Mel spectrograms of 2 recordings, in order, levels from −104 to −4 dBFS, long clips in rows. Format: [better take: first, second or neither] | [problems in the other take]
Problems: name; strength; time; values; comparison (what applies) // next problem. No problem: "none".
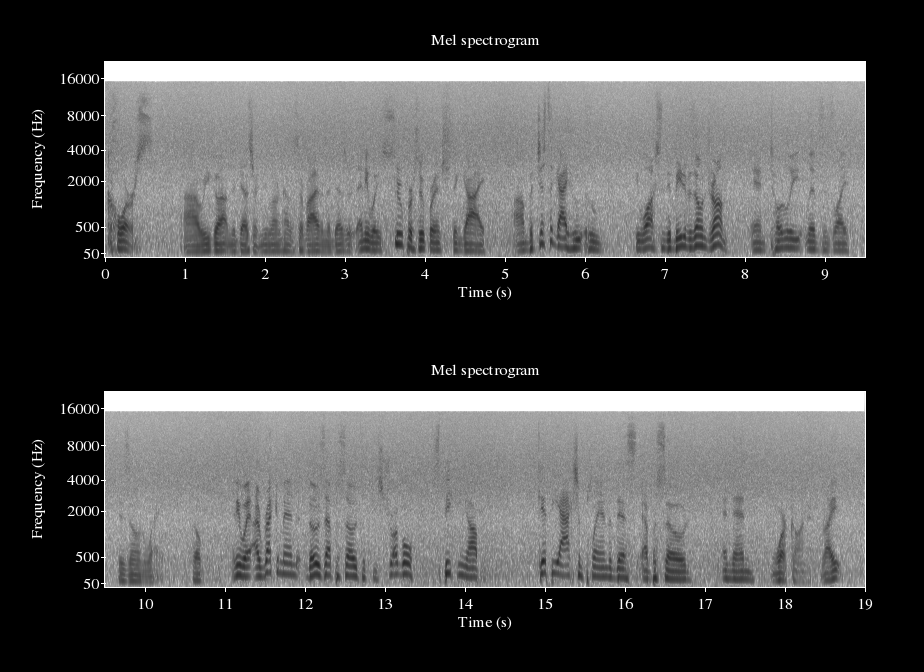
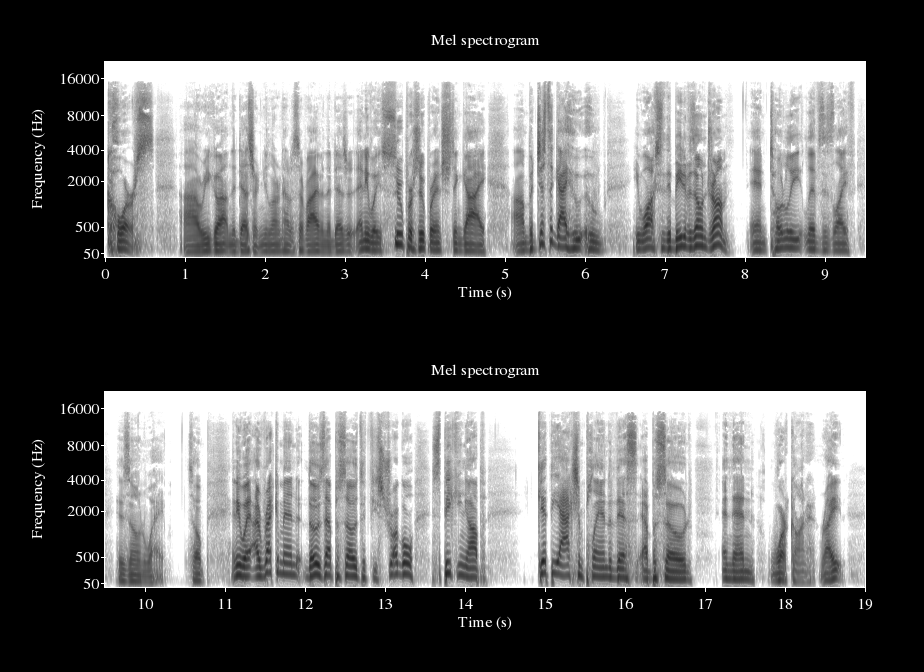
second | hiss; loud; throughout; 7 dB below the speech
